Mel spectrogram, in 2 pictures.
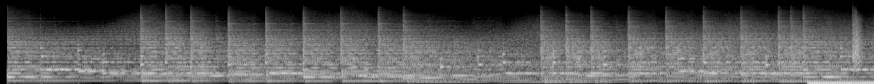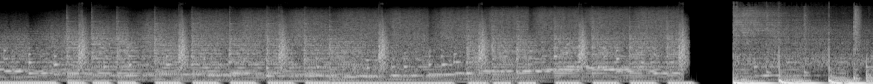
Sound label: BEATS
